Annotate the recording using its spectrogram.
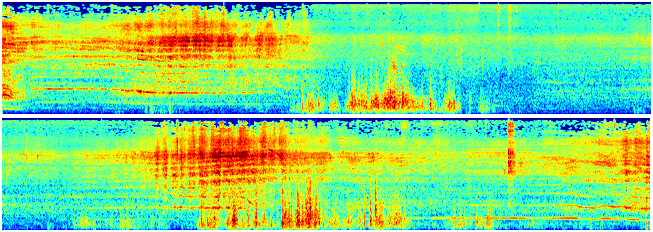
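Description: A small motor whines steadily as a model boat speeds across water, rising and falling in pitch.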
